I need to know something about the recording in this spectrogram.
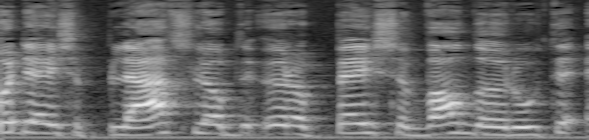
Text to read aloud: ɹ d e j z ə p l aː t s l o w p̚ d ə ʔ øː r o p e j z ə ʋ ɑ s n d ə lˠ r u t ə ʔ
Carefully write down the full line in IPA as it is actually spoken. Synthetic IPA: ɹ d e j z ə p l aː t s l o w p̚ d ə ʔ øː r o p e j s ə ʋ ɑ n d ə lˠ r u t ə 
